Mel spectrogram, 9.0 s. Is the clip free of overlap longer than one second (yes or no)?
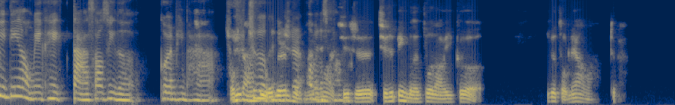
no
